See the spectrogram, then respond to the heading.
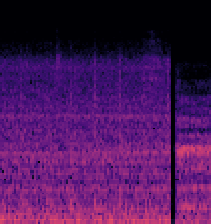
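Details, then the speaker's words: SILVEL diesel parking heater exhaust ported through a garage wall via stainless exterior port, heard outside while running: steady even rushing hiss with a faint thin tone, no popping or surging; normal, a little noisy. "and here's just a quick shot of the exhaust on the outside while it's running it's it's a little noisy but this is over my trash cans"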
